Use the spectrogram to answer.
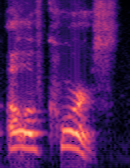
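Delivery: imitation of someone blithely sure; breezy self-assurance. Acts out smart people answering.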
